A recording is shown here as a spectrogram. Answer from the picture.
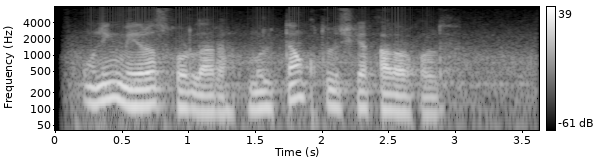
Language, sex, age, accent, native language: Uzbek, male, 25-34, Samarqand, Uzbek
